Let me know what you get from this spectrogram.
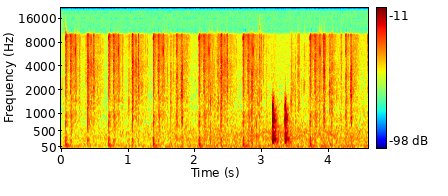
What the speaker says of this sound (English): You can hear footsteps even.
